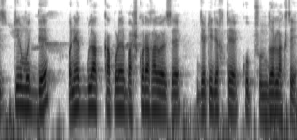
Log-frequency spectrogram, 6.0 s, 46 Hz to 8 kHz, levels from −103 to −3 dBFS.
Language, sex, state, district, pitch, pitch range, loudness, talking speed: Bengali, male, Assam, Hailakandi, 135 Hz, 130-145 Hz, -18 LUFS, 120 wpm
